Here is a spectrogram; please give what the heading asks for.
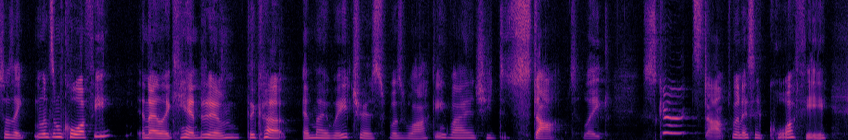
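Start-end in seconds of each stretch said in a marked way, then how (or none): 0.3-1.1 put-on loud, pitched-up New Jersey accent. Retelling offering someone coffee as a bit: put-on New Jersey accent. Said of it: "I just kinda talk in an accent".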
